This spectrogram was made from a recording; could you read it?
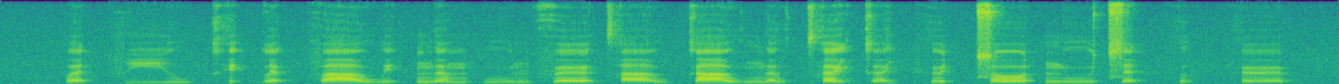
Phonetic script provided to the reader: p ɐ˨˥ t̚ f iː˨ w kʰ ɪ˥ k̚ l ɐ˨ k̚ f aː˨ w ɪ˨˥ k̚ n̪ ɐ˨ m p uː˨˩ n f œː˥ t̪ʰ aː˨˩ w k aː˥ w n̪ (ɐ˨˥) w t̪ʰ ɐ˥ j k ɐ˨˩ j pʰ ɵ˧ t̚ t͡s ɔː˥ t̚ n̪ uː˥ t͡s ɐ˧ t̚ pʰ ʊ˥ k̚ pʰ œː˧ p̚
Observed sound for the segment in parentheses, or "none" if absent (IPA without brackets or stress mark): ɐ˨˥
